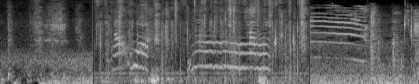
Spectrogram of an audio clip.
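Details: House cat producing several level, whining meows over steady background noise, ending with a higher thin wavering tone.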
